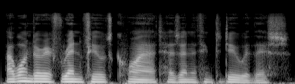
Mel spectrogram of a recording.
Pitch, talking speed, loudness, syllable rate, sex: 110 Hz, 225 wpm, -17 LUFS, 5.5 syllables/s, male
